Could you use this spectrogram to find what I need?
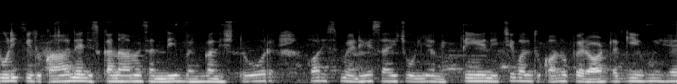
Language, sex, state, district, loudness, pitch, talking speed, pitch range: Hindi, male, Haryana, Rohtak, -16 LUFS, 140 Hz, 210 wpm, 135-150 Hz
